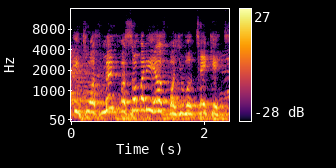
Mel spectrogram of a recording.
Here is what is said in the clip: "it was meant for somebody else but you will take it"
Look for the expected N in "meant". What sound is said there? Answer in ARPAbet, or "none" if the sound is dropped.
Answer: N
